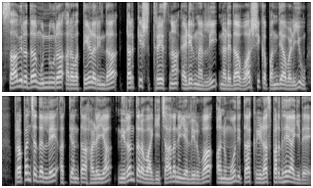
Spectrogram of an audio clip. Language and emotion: Kannada, neutral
